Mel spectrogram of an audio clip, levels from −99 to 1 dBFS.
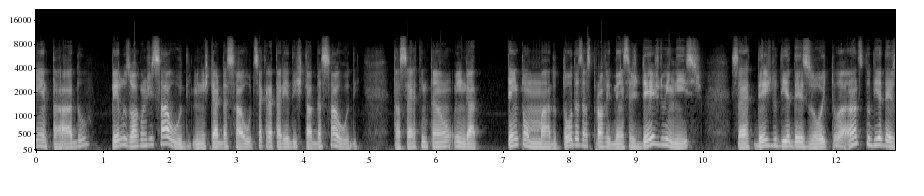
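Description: A short block of compressed audio frames was sent twice more than intended, a repeated-frames fault, so the decoder replays the same 42.7 ms chunk twice between 7.47 and 7.55 s. The result is a brief stutter that stretches the audio by 85.3 ms.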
